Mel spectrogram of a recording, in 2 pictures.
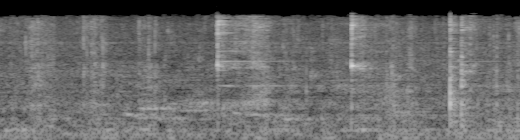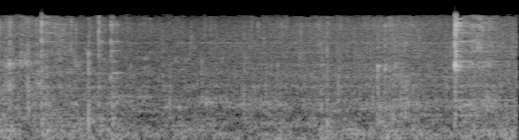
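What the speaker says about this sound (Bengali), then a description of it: "এই পাতাটা দিয়েও তো একটু ভালো কষতে হবে, না হলে কাঁচা কাঁচা গন্ধ বেরোয়" Coriander leaves being sautéed for a katla fish curry: a quiet, steady frying sizzle with a spoon stirring and scraping the pan, including a few sharper clinks of metal against the pot.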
